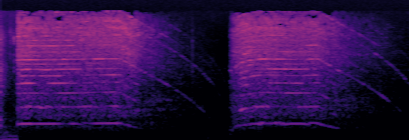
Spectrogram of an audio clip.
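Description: A handheld wood router running in two short, faint bursts. Each burst is a high steady whine that drops in pitch as the motor winds down after it is switched off, and the second burst rises in pitch as the motor spins up.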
